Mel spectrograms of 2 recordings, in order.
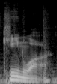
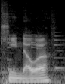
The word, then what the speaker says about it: quinoa: have a closer look the first is quinoa so the one on the right not key noah cool uh almond so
